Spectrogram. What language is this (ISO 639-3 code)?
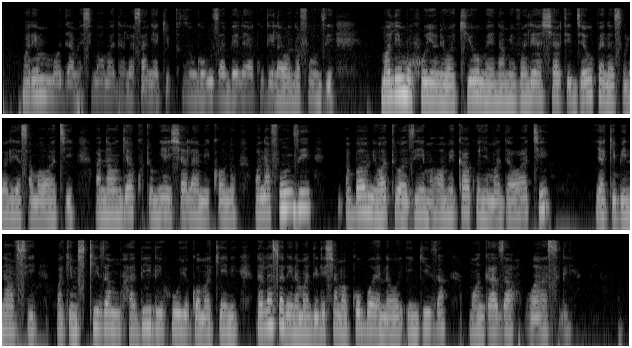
swa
